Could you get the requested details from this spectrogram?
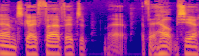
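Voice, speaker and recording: This man, with a British accent, has a fairly low voice and talks at a moderate pace. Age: 20s. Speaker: podcast host. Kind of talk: casual chat. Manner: halting, many fillers and restarts.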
